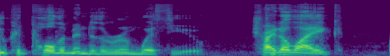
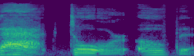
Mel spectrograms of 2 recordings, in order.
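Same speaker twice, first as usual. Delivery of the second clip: eerie, creepy woman's announcer voice. Retelling a house's door alert, imitating its creepy female voice. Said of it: "there was a creepy female voice that would say".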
